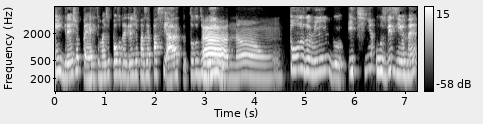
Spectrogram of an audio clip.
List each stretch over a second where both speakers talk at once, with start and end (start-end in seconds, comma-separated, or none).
none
